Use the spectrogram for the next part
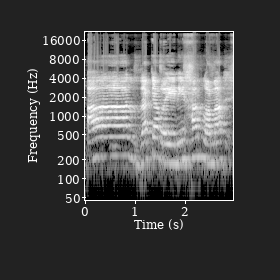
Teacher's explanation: لفظ کو سخت کریں گے، مضبوط کریں گے۔ یہ تشدید کے لیے ہوتا ہے کہ ہم اس کو 2 مرتبہ پڑھتے ہیں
